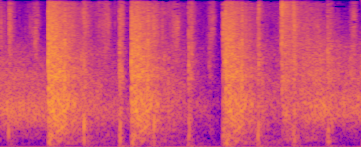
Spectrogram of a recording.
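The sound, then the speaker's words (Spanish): Sniper rifle shots ring out in three loud, sharp bursts, evenly spaced, with a few quieter clicks between them. “Es un francotirador.”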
